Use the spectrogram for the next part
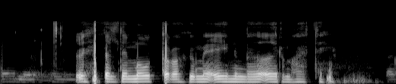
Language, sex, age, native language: Icelandic, male, 16, Icelandic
